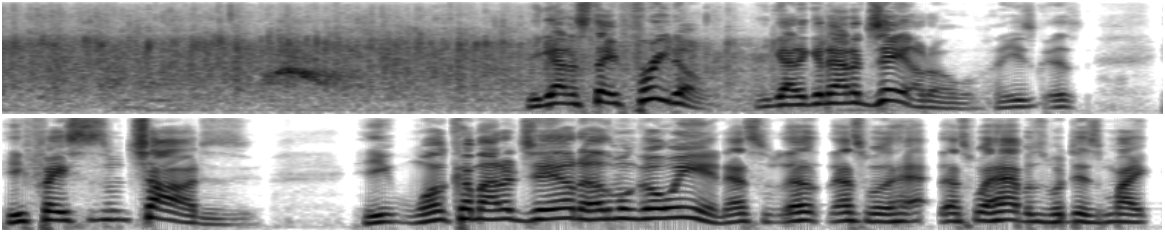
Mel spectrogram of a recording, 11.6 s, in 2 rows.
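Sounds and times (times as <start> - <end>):
group of people clapping: 0.0 - 4.5
speech: 2.6 - 11.5.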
